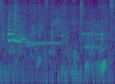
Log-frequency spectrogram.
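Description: Cats crowding at feeding time, one giving a drawn-out meow that falls slightly in pitch, with a person's voice alongside.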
